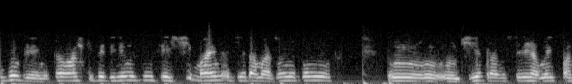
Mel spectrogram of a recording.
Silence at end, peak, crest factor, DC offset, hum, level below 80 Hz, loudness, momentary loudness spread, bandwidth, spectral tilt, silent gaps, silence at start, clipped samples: 0 s; -2 dBFS; 14 dB; under 0.1%; none; -38 dBFS; -17 LUFS; 4 LU; 5.6 kHz; -9 dB/octave; none; 0 s; under 0.1%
